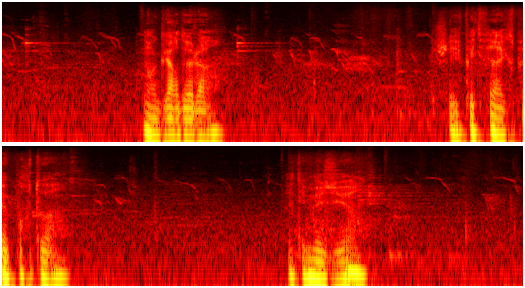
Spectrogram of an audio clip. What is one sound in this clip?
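A man speaks in a low, calm voice, close by.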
